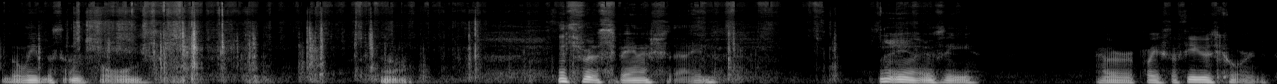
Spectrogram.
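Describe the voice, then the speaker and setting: A man's voice: sits low, takes it slowly, creaky, pauses often, noisy background. A man hosting a casual unboxing video, rambling with dry, sarcastic asides about the product. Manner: rambling, with fillers and self-corrections. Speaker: host of a product unboxing show.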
